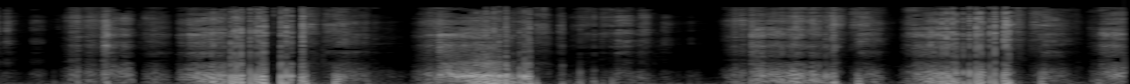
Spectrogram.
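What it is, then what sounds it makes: Wooden colored pencil being shaved. A small metal blade shaves a solid blue wooden colored pencil, chipping off bits of the blue core. Repeated rough, rasping scrape strokes come in uneven bursts, with most of their weight in the low-mid range and little bright content.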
